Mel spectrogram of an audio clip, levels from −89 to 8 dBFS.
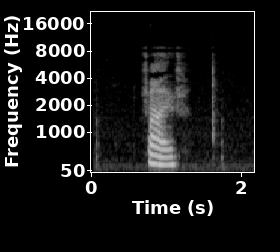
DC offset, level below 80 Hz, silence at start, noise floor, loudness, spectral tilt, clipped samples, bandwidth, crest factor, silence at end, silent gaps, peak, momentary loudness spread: under 0.1%; -68 dBFS; 0.7 s; -65 dBFS; -18 LUFS; -6 dB/octave; under 0.1%; 9 kHz; 18 dB; 0.55 s; none; -4 dBFS; 21 LU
